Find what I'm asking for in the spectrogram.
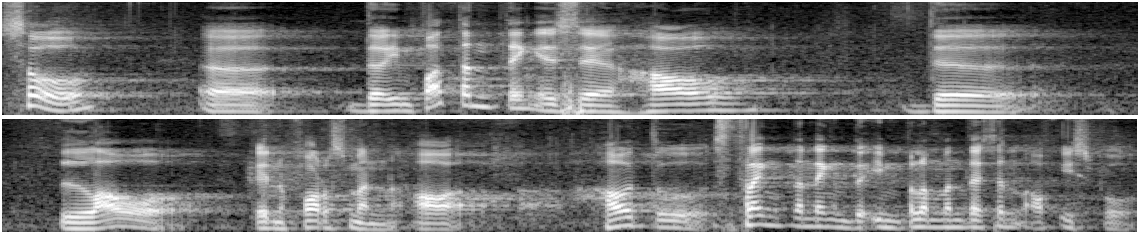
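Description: A man with an Indonesian accent, very slow, with long, frequent pauses. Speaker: palm oil company director; panelist. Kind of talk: panel discussion. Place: hall. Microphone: headset.

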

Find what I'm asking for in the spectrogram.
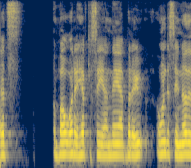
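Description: In a monotone, flat intonation, a man with an American accent speaks at a fairly high pitch. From Monroe, Michigan. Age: 70s. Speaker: public commenter at city council meeting. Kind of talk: public comment.

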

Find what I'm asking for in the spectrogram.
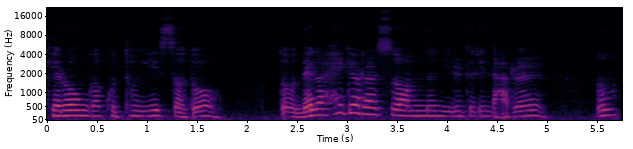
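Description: Very slowly, a woman speaks in a dark, mellow, somewhat breathy tone with ordinary pitch variation. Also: medium pitch for a woman. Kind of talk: casual conversation with mother.

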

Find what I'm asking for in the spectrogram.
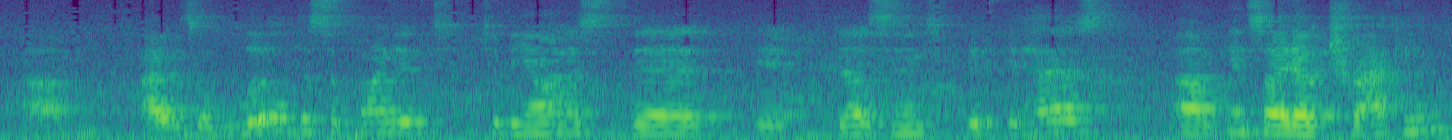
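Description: A high-pitched man's voice comes through with audible room echo and noticeable background noise. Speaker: tech meetup organizer. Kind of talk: meetup announcements. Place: hall.

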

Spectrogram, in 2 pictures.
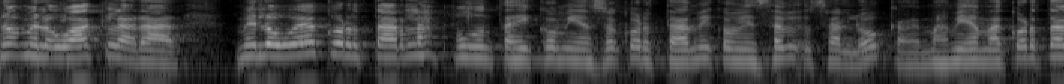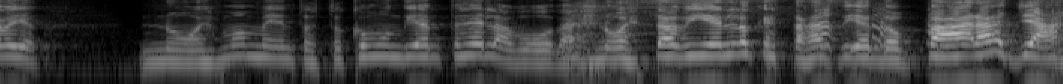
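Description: A woman's fairly high, bright, sharp voice in a Venezuelan accent, very fast, with ordinary pitch variation. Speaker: radio and TV presenter, podcaster; radio, TV presenter, podcaster. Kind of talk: casual chat. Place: studio. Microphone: studio mic.

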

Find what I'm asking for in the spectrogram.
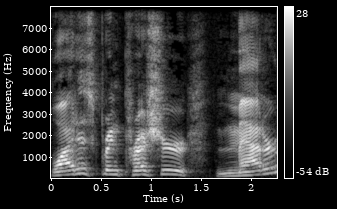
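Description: A man talks, and the background stays quiet. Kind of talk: tutorial. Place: workshop.

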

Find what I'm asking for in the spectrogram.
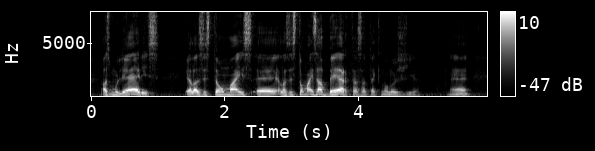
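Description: Fairly slow speech from a man, dark and mellow in tone, with ordinary pitch movement. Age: 40s. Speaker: sales and marketing manager at a tech company; sales. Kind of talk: casual interview. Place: studio. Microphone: studio mic.

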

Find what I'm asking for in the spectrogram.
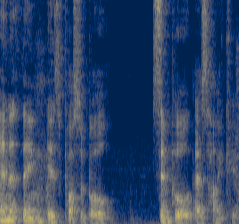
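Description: The delivery is very slow. Audible room echo and light background noise accompany it. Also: man. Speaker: poet. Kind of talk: slam poetry performance. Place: home room. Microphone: webcam.

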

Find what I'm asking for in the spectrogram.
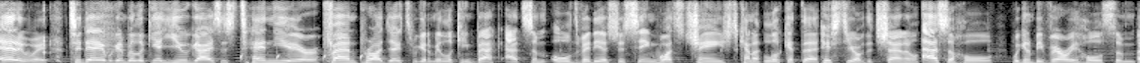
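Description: With music in the background, a man with a Swedish accent and a high pitch talks at a fairly quick pace with ordinary pitch variation in a dry sound with no echo. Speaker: YouTube musician, video host. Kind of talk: casual vlog chat. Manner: casual, chatty. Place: home room. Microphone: studio mic.

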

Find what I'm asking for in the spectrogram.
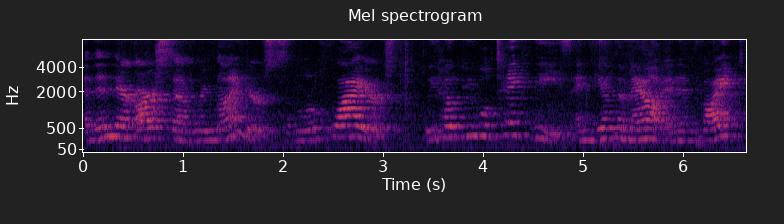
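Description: A woman speaks in a raised, projected voice at a fairly slow pace. Strong room echo surrounds her, with light background noise. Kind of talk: church announcements. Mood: warm, inviting. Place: church.

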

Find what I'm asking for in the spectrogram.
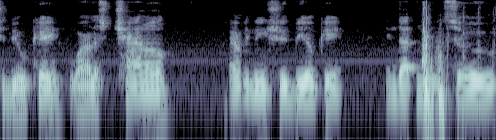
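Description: Male speech at a moderate pace, with light background noise. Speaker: network tutorial narrator. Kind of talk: tutorial. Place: home room.

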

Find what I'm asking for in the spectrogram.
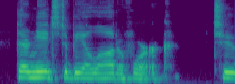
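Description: The intonation is monotone and flat. The background is quiet. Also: woman. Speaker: finance committee member. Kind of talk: public committee meeting discussion. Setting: video call. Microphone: video call.

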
